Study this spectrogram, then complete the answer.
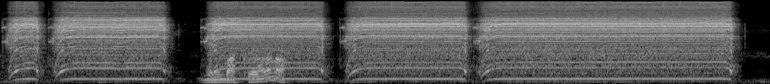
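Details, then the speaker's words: Hummer PLI12 cordless screwdriver, which had made a strange noise and would not reverse, after repair, on an 11.5 V battery: four clean bursts of steady high whine holding even pitch under load, no grinding or clicking; healthy. "Tá segurando bem a a tração, né?"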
